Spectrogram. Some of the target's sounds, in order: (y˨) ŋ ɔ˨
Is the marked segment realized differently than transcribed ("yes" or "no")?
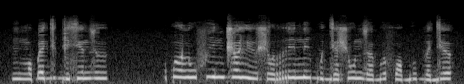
yes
